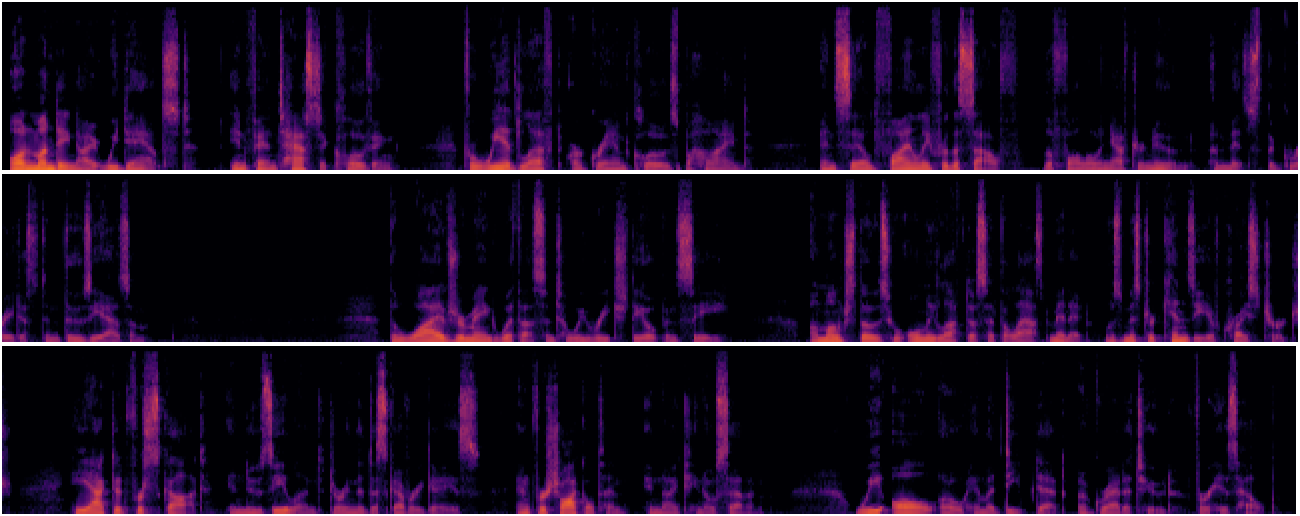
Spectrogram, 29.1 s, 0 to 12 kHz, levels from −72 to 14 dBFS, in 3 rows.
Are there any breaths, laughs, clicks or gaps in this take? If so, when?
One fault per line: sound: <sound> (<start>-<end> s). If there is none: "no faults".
no faults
